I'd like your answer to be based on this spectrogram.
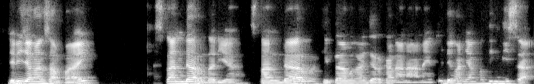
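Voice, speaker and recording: A man's voice: on the high side, a bit bright. A man teaching a training course on Quran reading, explaining patiently and punctuating his points with short affirming fillers. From Indonesia.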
